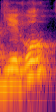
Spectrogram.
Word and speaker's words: llegó: que la palabra llego no lleva acento. La palabra llegó se convierte en pasado, se convierte en aguda y por lo tanto sí lleva acento en la última.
